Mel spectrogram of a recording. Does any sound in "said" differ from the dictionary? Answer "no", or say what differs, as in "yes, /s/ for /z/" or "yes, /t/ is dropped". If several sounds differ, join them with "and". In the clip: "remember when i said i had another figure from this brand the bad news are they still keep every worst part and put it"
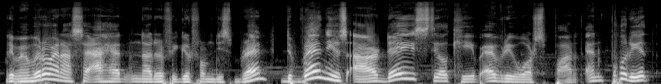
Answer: yes, /d/ is dropped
